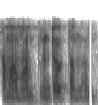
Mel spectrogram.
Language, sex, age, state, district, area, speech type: Tamil, male, 30-45, Tamil Nadu, Chengalpattu, rural, conversation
